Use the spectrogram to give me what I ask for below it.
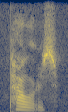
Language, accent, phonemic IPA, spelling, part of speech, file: English, US, /ˈpaʊ.ɚz/, powers, noun / verb, En-us-powers.ogg
- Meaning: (noun) plural of power; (verb) third-person singular simple present indicative of power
